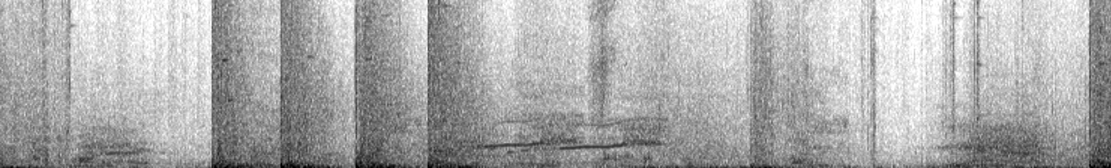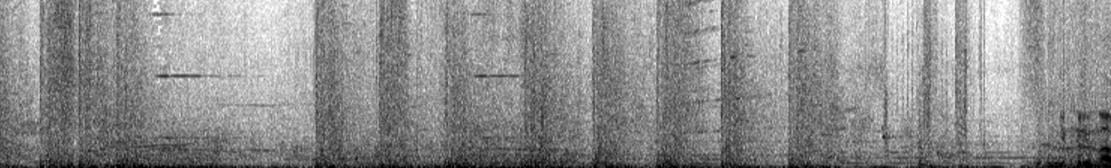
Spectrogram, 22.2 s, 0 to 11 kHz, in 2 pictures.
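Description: Gunfire rattles in the video game Remnant 2 during the Forbidden Grove stage, with bursts of shots, mechanical clicks and crashes running through a long stretch while someone talks over the action.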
